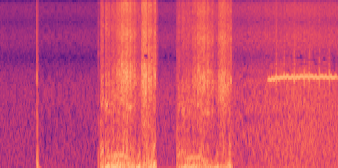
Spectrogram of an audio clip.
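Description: Football players crash together in a tackle.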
